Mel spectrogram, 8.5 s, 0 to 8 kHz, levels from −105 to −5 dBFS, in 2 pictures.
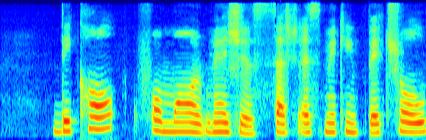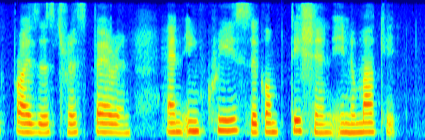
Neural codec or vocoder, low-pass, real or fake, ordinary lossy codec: codec, 16 kHz, 0.8 kbps, ZipCodec; 7.2 kHz; fake; AAC, 32 kbps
